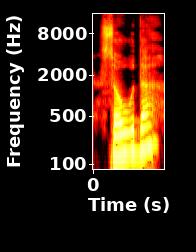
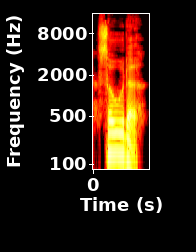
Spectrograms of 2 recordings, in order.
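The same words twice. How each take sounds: First: "soda" with ou and a clear d; "soda" con d. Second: "soda" con d como r; flapped d. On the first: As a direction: say "soda" with a real d. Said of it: "la puedes pronunciar como D". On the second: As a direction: flap the d in "soda". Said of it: "o como R". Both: Shown as a demonstration.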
